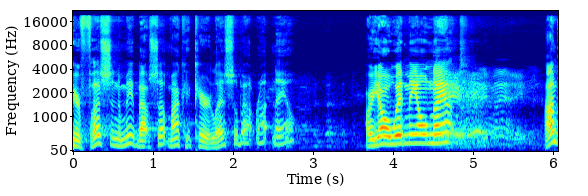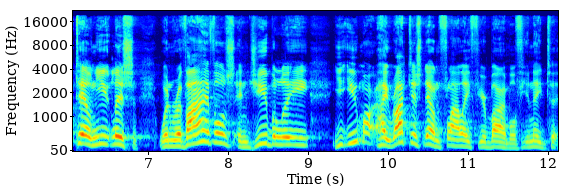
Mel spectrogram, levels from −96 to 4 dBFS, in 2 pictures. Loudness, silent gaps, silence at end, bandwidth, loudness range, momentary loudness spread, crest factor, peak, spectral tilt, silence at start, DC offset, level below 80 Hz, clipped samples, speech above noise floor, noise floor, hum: -28 LUFS; none; 0 s; 19.5 kHz; 8 LU; 19 LU; 22 dB; -8 dBFS; -3 dB/octave; 0 s; under 0.1%; -84 dBFS; under 0.1%; 36 dB; -64 dBFS; none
